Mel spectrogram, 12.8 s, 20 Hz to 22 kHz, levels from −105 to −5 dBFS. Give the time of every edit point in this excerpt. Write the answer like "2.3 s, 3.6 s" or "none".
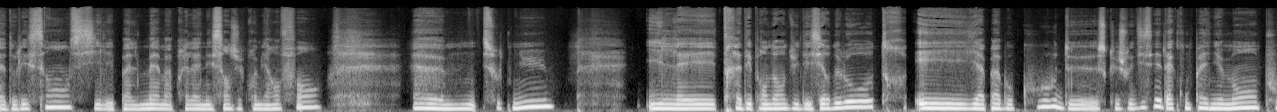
4.8 s, 9.0 s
